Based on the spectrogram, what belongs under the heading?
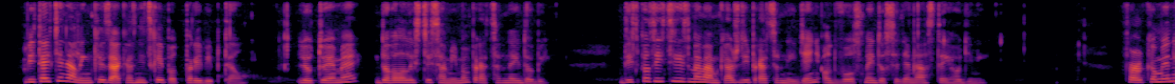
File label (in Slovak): hlas zena; VIPTel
